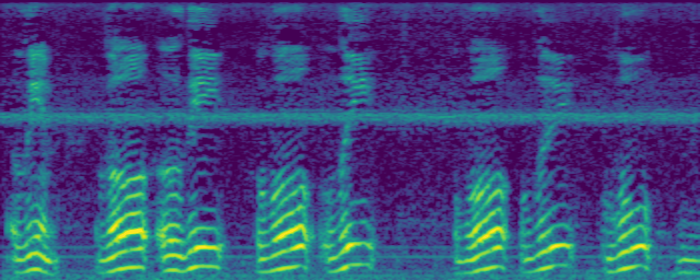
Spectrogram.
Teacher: itu dari adnal halqi yaitu ujung ujung daripada tenggorokan · Jadi huruf ghin makhrajnya itu dari adnal halqi. Huruf ghin yaitu dari ujung tenggorokan di sini.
